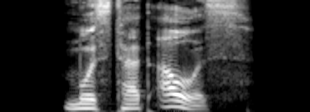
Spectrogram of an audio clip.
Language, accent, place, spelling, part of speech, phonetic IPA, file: German, Germany, Berlin, mustert aus, verb, [ˌmʊstɐt ˈaʊ̯s], De-mustert aus.ogg
- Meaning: inflection of ausmustern: 1. third-person singular present 2. second-person plural present 3. plural imperative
